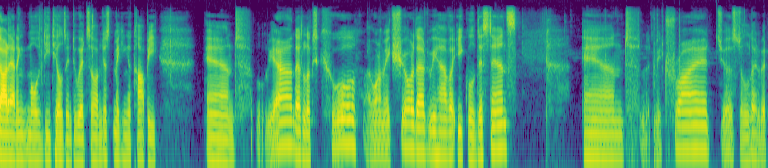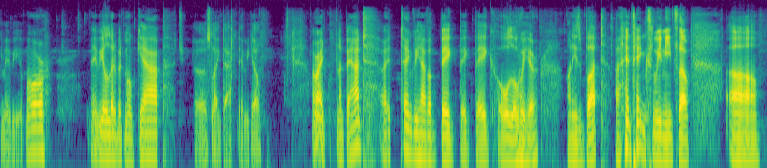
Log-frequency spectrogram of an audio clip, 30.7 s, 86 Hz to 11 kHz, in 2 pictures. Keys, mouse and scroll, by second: 0.1 alt+click, 0.5 alt+middle click, 0.7 alt+right click, 1.4 shift+click, 3.8 alt+click, 4.7 alt+click, 6.3 alt+middle click, 6.6 alt+right click, 6.8 alt+click, 7.4 alt+middle click, 7.7 alt+right click, 8.0 alt+middle click, 8.2 alt+right click, 8.5 alt+middle click, 9.0 alt+middle click, 9.3 alt+right click, 9.6 alt+click, 10.5 alt+middle click, 10.8 alt+right click, 11.1 alt+middle click, 11.4 alt+right click, 11.7 alt+click, 12.6 alt+click, 13.2 w, 16.7 alt+middle click, 17.0 alt+right click, 17.2 alt+click, 18.1 alt+click, 20.4 q, 20.5 alt+scroll down 3, 20.7 alt+click, 21.4 alt+middle click, 21.8 alt+scroll down 3, 22.0 alt+click, 25.1 alt+middle click, 25.3 alt+right click, 25.5 alt+click, 26.2 alt+middle click, 26.4 alt+right click, 26.6 alt+click, 27.5 shift+right click, 28.7 w, 29.1 alt+middle click, 29.3 alt+right click, 29.6 alt+click, 30.0 right click.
